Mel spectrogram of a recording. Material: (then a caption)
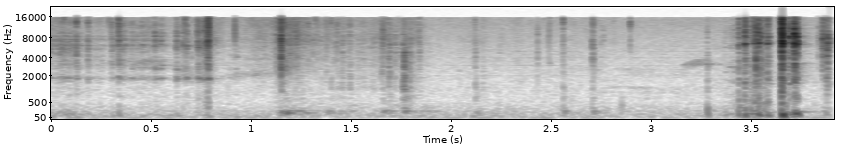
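Soap. A metal blade scrapes crumbly flakes off a solid, dry, oval beige soap bar with a blue rim. Soft, bright scraping crackles come and go, then build into a louder, crunchier burst of scraping near the end.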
